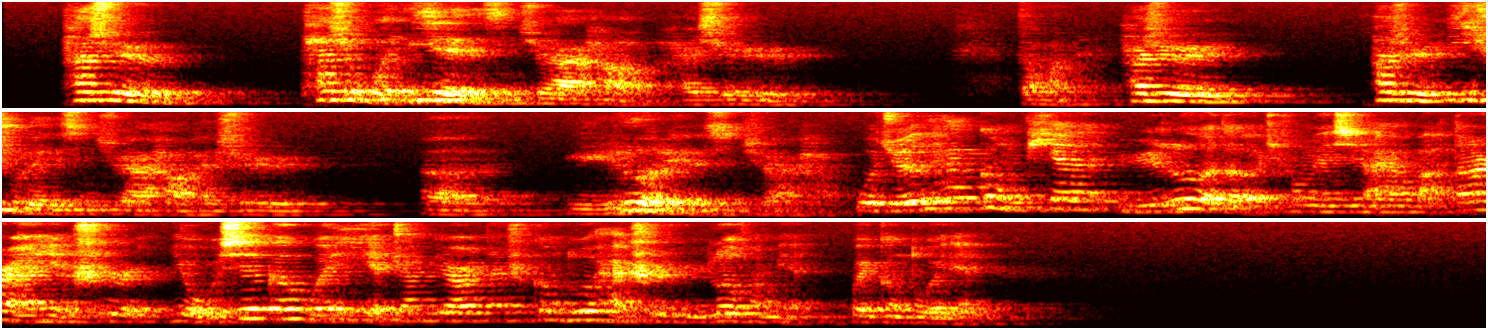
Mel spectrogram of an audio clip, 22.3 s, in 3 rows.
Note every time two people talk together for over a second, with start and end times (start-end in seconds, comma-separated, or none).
none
